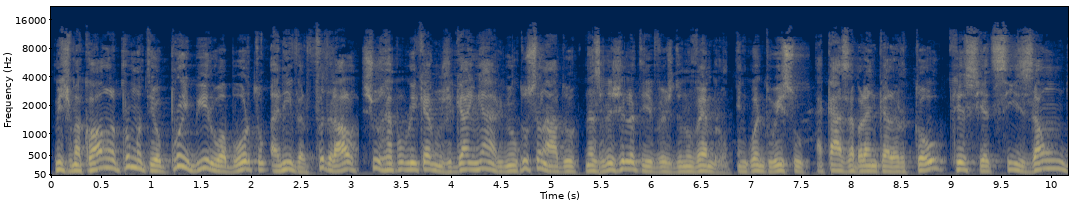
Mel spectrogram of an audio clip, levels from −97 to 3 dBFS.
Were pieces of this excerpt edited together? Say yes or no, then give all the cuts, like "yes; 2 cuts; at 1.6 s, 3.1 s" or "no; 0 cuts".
yes; 2 cuts; at 4.7 s, 5.5 s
